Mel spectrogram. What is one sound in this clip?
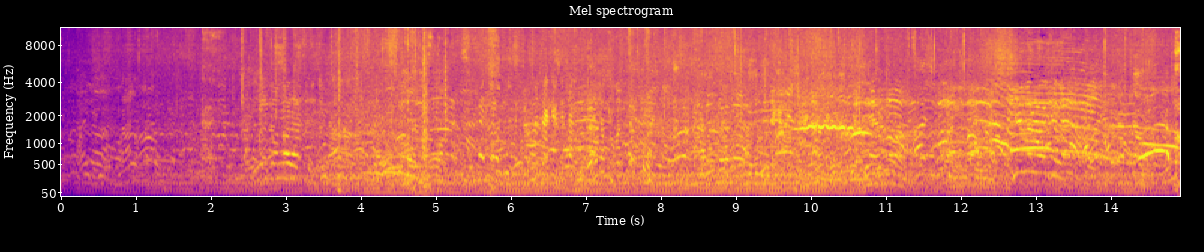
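A large crowd murmurs and shouts outdoors.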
